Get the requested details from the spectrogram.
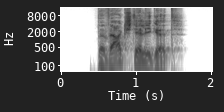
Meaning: second-person plural subjunctive I of bewerkstelligen
- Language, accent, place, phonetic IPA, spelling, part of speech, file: German, Germany, Berlin, [bəˈvɛʁkʃtɛliɡət], bewerkstelliget, verb, De-bewerkstelliget.ogg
